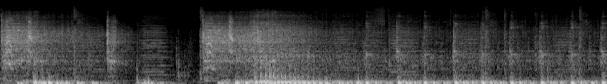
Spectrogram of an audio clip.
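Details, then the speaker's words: Dirt bike just after rebuilt carburetor with new seals and fuel lines: catches and revs freely with a crisp, even exhaust beat between throttle blips; runs well, only the idle needs slight adjustment. "Got to adjust the idle a little bit. Sounds really good, though."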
